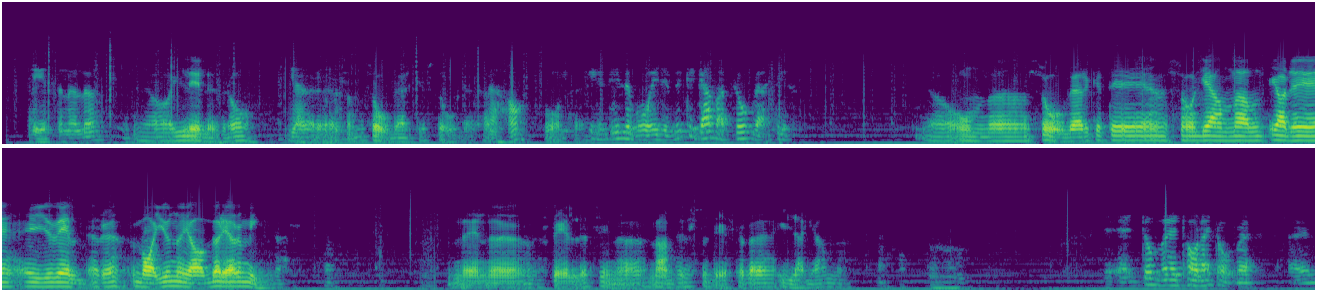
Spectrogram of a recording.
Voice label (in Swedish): Idala, dialekter; svenska sagor; Folkminnen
